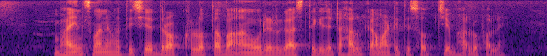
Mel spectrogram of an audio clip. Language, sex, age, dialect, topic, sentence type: Bengali, male, 31-35, Western, agriculture, statement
